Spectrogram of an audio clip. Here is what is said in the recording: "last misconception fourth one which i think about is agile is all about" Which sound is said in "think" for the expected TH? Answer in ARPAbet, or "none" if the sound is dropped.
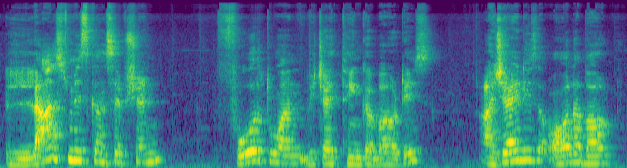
T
